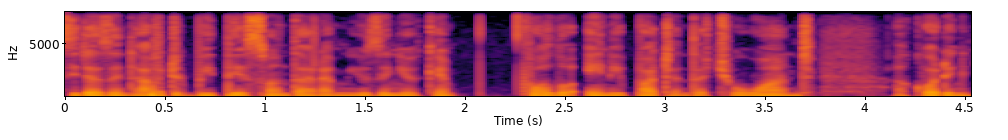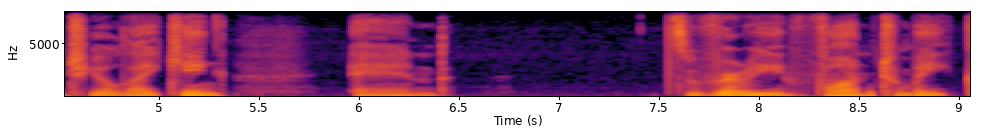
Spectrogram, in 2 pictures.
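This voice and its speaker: A man's voice: fairly low pitch, darkish tone. A man giving an easygoing, explanatory craft tutorial in a casual style. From Kenya. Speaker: DIY craft vlogger. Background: background music with guitar.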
